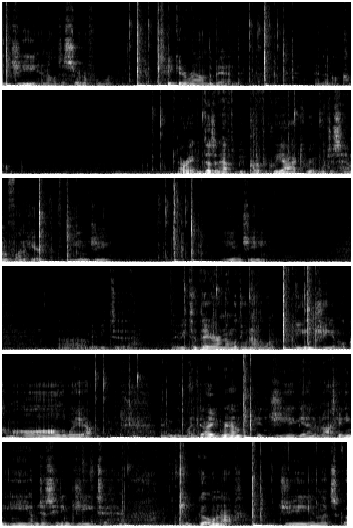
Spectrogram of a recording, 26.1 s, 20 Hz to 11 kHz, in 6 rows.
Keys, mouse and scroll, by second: 0.0 g, 1.7 e, 2.1 g, 3.3 e, 3.5 g, 7.2-9.5 middle drag, 9.1 e, 9.5 g, 10.8 e, 11.1 g, 15.8-17.7 middle drag, 16.8 e, 16.9 g, 24.9 g, 25.3-26.1 middle drag.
